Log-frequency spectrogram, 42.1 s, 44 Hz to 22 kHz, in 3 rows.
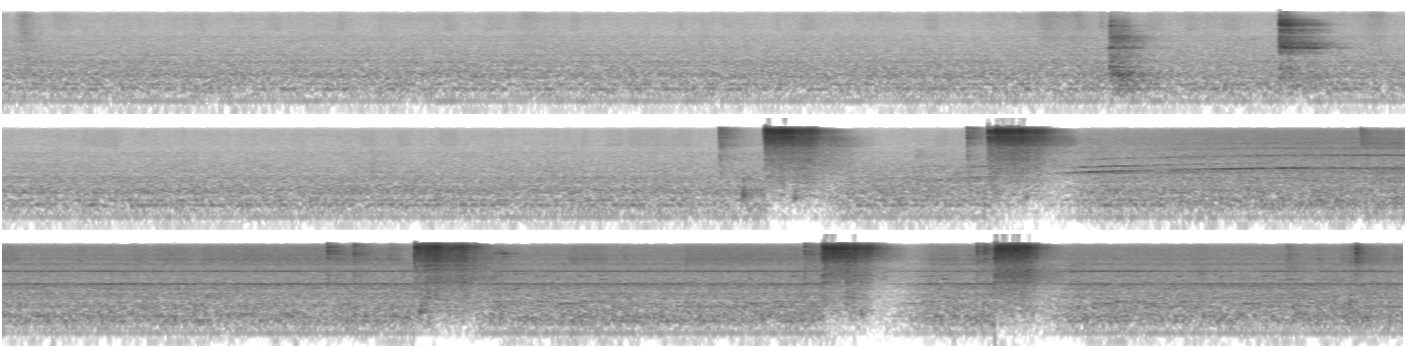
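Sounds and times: steady high whine: 19.8s - 42.0s
welding arc bursts: 21.6s - 22.6s, 23.7s - 24.8s, 31.3s - 33.2s, 36.0s - 38.7s.

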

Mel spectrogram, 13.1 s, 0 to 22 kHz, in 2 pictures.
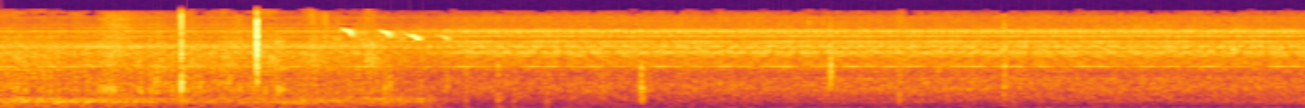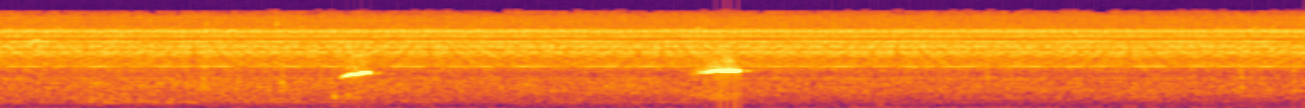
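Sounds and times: background hiss: 0.0s - 13.0s
short rising whistles: 8.2s - 8.5s, 10.0s - 10.3s.

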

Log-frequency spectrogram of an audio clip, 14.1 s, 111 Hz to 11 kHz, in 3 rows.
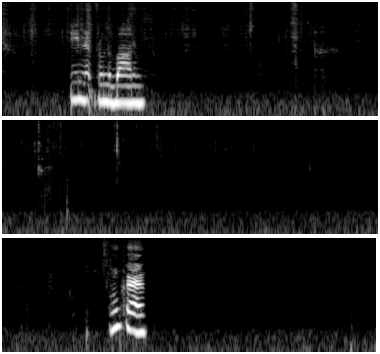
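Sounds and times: foil wrapper crinkling: 0.0s - 9.2s.

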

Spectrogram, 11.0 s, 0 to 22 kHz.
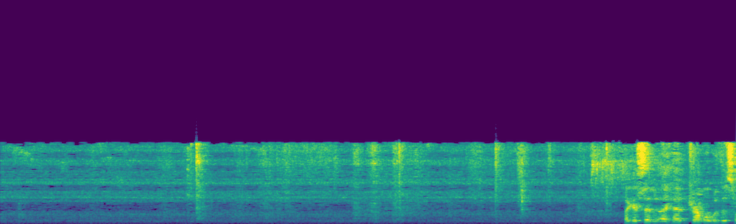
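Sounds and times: heater mechanism click: 2.7s - 3.3s, 7.2s - 9.8s.

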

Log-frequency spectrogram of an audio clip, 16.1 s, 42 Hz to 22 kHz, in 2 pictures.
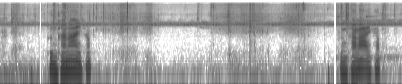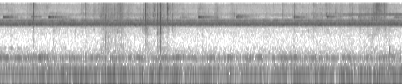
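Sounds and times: insect chirps: 0.0s - 16.0s
insect chorus buzzing: 0.0s - 16.0s.

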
